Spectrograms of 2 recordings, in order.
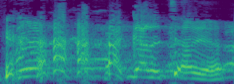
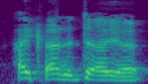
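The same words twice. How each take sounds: First: Said through a laugh, slowed; laughing it out slowly; giggling the phrase before repeating it. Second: Said in the usual way. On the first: Real, not acted.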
